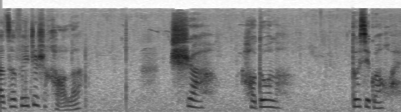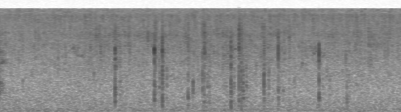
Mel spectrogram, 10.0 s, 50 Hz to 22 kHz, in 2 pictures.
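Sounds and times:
soft background hiss: 0.0s - 10.0s.

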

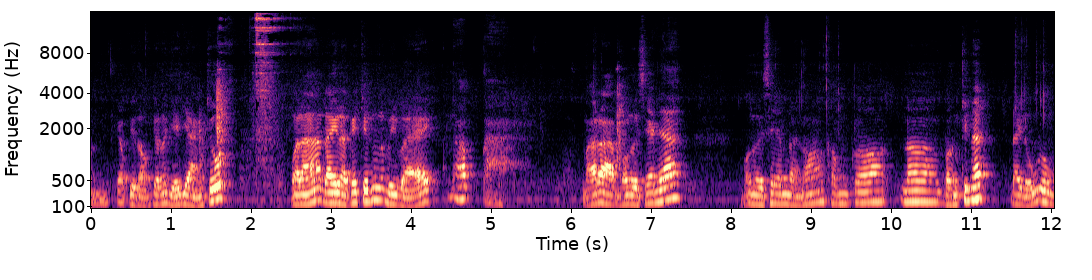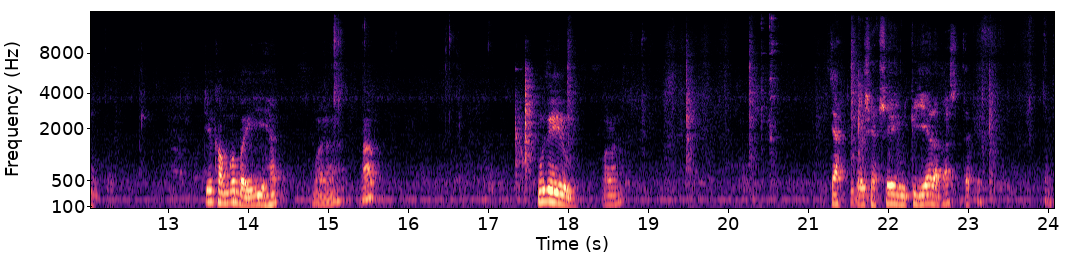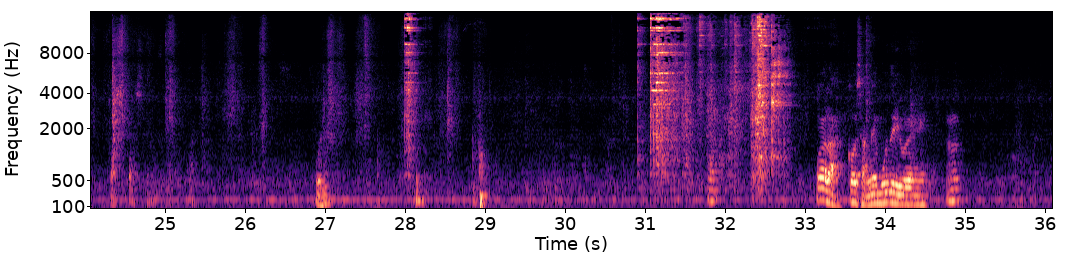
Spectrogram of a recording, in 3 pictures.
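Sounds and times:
steady low hum: 0.0s - 36.0s
tableware clinks: 30.9s - 32.9s.

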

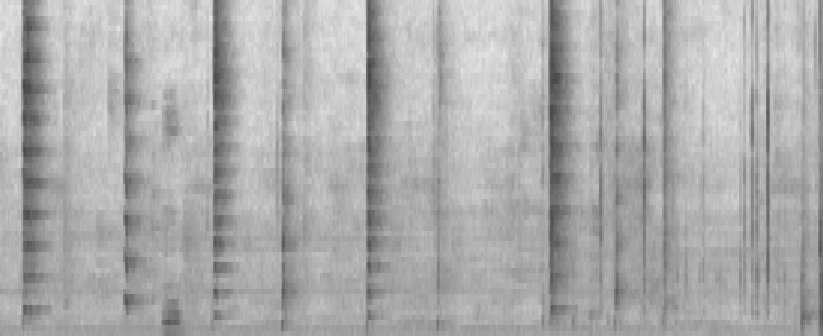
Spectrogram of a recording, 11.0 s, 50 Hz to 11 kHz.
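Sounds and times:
squeaker shoes squeaking: 0.3s - 0.8s, 1.6s - 2.0s, 2.8s - 3.2s.

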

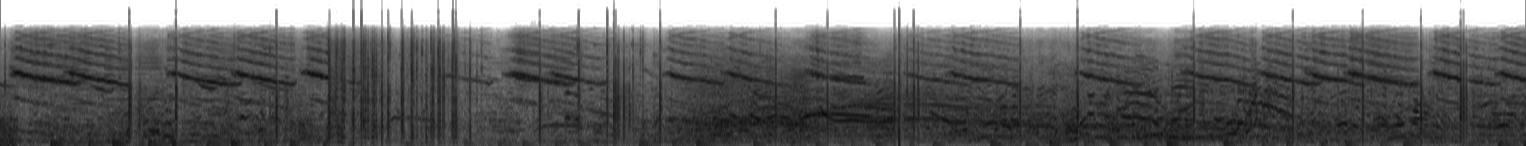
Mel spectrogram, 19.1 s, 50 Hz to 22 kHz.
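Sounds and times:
firework falling whistle: 0.0s - 19.0s
rapid crackling firecrackers: 0.0s - 19.0s.

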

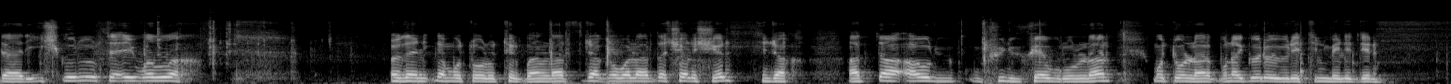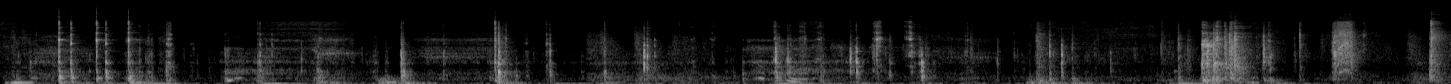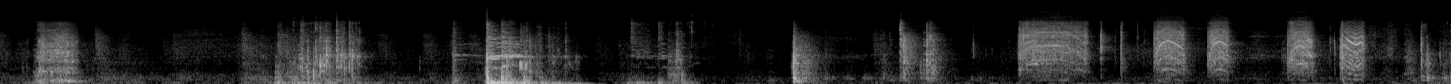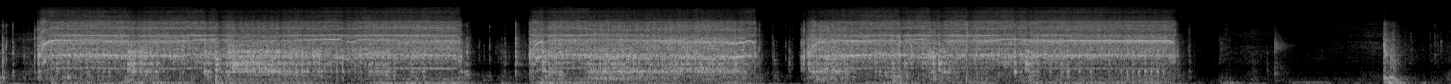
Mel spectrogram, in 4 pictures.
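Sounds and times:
tools clicking and knocking: 14.8s - 18.7s, 19.4s - 24.3s
cordless drill whining: 27.8s - 28.2s, 39.2s - 42.8s, 43.7s - 55.5s.

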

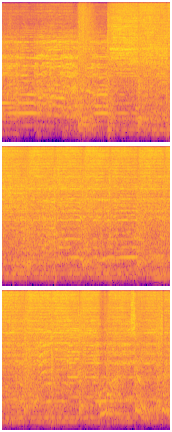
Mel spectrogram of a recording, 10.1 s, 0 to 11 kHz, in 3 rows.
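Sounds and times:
electric guitar playing chords: 0.0s - 10.0s
drum kit hit: 1.4s - 10.0s.

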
